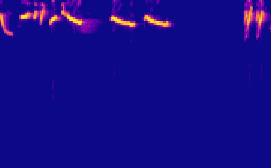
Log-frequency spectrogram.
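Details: Sunbird (kolibri ninja) masteran: a few high, thin descending whistles and short chips separated by gaps, over a low murmur of background noise.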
